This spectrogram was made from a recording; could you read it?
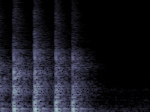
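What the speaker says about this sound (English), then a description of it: "he went and knocked on Grandma's door." Four quick, evenly spaced knocks land on a door at close range, each a firm wooden thud, followed by a short fading ring into quiet.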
